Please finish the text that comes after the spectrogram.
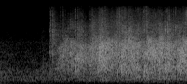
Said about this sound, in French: Euh, applaudissez les podcasteurs et podcasteuses qui sont nommés ce soir. Ok. Applaudissez les podcasteurs et podcasteuses tout court.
